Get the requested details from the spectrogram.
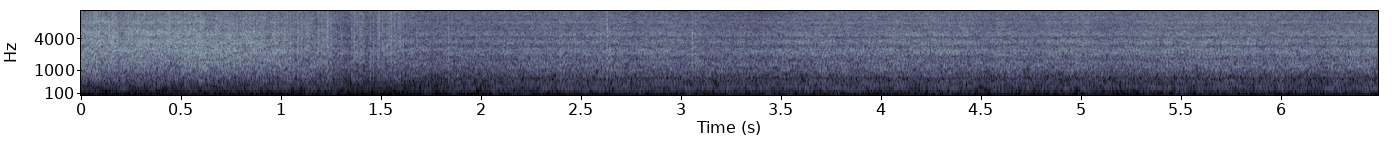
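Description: A firework fountain hisses and crackles steadily as it sprays sparks.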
